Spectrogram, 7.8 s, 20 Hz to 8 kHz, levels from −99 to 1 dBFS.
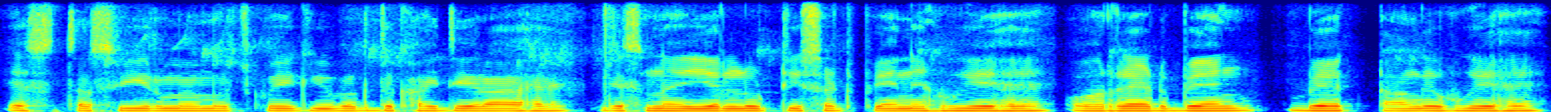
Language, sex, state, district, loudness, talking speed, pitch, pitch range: Hindi, male, Chhattisgarh, Sukma, -24 LUFS, 200 wpm, 150 Hz, 150-155 Hz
